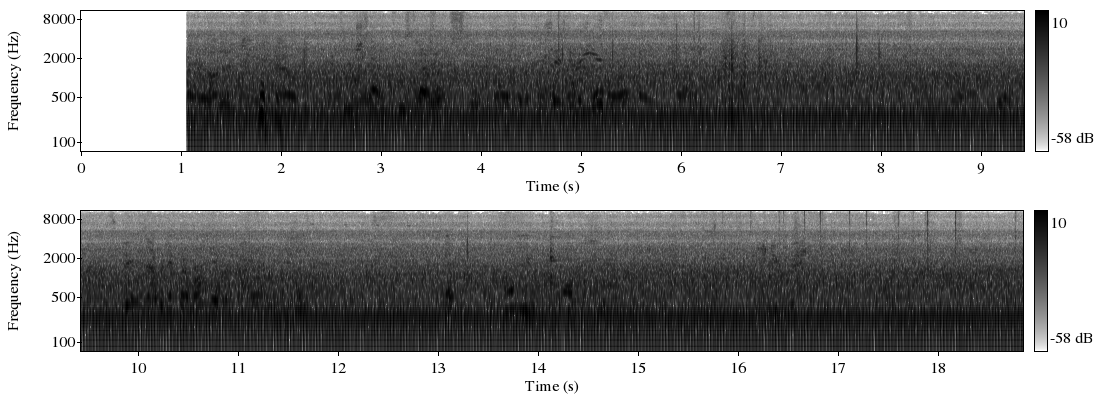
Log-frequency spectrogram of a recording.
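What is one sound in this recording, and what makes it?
A man talks casually nearby outdoors.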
